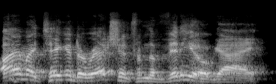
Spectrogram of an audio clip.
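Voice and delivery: said loudly. Retelling what a comedian said for the cameras on set: imitating someone saying it loudly. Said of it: "he just states the obvious as loud as he can".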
